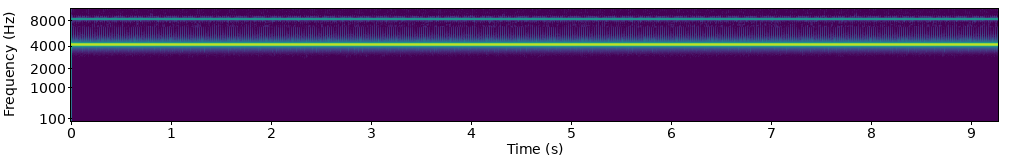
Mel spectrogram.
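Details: Simulated tinnitus sound effect: a steady, unbroken high-pitched tone throughout, imitating the ringing heard in tinnitus.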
